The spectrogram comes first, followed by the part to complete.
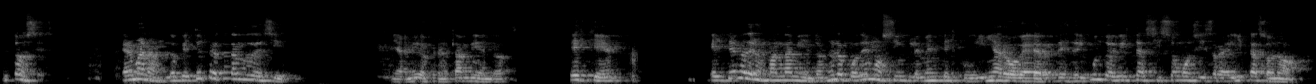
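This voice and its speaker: A man preaching a sermon to a congregation, explaining at a measured pace with many pauses and fillers. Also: sits high, lively intonation, a little mellow, slight background noise. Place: church hall, congregation present and streamed. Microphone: handheld or stand microphone. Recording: echoey room.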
